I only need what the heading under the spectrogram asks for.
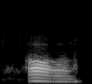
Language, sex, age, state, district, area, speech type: Assamese, male, 30-45, Assam, Golaghat, urban, conversation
